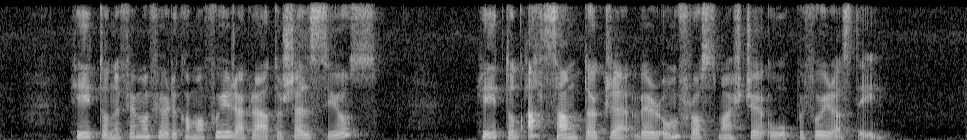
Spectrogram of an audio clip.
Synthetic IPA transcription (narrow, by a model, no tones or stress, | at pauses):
hiːt̪ʊnəfɛmɔfjɔɾəkʰɔmafɔːɾaɡɾaːt̪ʊʃɛlsɪʊs | hiːt̪ɔna̰lt̪samt̪œkɾəʋeːɹʔʊ̰mfɹɔst̪maɹt͡ʃəʔo̰ːʊpifʊɪɾa̰st̪ḭː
